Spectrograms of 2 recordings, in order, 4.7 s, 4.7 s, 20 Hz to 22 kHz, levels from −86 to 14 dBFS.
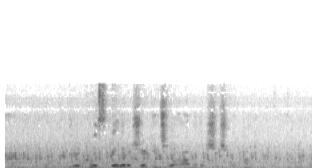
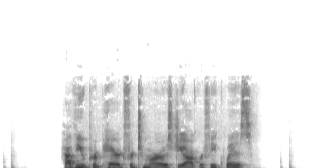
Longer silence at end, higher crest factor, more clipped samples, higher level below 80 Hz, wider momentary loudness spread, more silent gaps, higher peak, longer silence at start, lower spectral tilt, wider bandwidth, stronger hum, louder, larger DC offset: second, 0 s vs 0.9 s; about the same, 20 dB vs 18 dB; neither; about the same, -56 dBFS vs -58 dBFS; first, 20 LU vs 7 LU; neither; second, -10 dBFS vs -2 dBFS; second, 0.05 s vs 0.95 s; about the same, -3.5 dB/octave vs -4.5 dB/octave; about the same, 11.5 kHz vs 12.5 kHz; neither; second, -28 LUFS vs -18 LUFS; neither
